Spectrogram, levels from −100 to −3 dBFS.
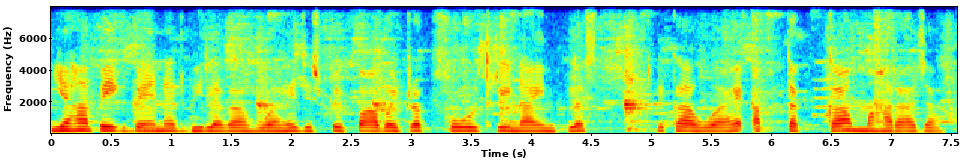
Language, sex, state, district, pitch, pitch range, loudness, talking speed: Hindi, female, Uttar Pradesh, Lalitpur, 210 Hz, 195-220 Hz, -18 LUFS, 180 wpm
